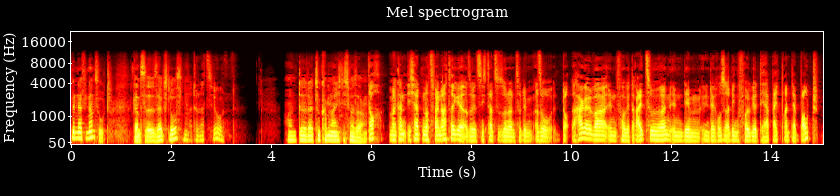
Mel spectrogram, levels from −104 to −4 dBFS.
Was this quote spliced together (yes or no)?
yes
